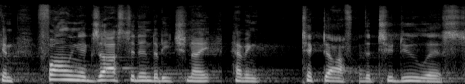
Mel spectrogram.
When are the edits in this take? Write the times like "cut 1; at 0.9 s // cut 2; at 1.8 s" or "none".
cut 1; at 1.6 s // cut 2; at 2.2 s // cut 3; at 3.6 s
